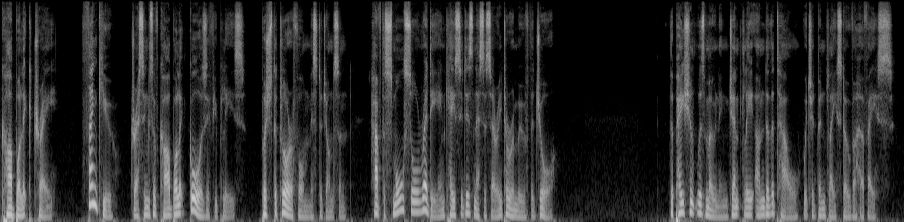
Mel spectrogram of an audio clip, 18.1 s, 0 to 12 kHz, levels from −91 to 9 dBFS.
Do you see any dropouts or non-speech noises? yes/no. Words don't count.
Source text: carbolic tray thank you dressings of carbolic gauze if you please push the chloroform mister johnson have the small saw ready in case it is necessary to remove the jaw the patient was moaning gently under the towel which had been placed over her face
no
